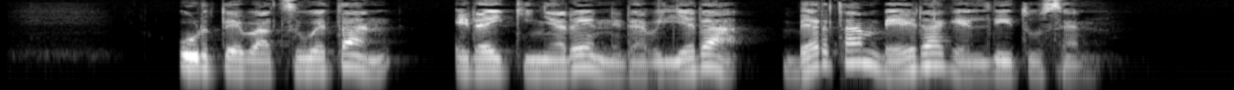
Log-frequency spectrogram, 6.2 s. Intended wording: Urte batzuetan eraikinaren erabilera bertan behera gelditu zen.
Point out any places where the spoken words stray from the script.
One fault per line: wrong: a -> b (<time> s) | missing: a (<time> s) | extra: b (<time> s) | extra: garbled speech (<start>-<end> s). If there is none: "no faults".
no faults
